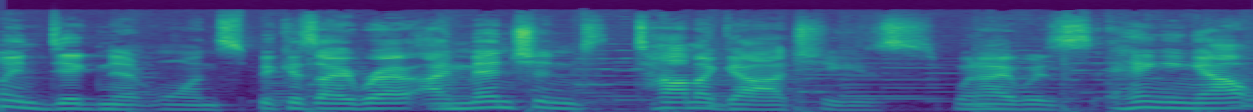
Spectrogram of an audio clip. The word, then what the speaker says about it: Tamagotchi: And he corrected my pronunciation. He's like, "Oh, it's Tamagotchi," and I was just like, "Son of a!"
